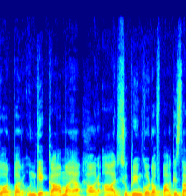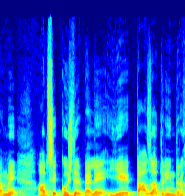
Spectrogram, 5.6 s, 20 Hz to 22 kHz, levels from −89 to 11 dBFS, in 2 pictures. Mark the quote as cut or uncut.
cut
